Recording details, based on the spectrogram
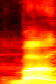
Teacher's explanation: ini ikhfa hakiki, dibaca berdengung dua harokat samar ya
